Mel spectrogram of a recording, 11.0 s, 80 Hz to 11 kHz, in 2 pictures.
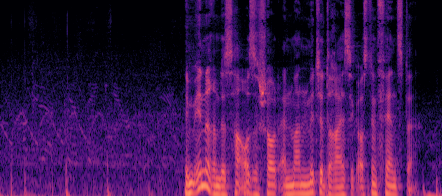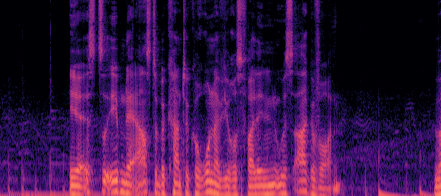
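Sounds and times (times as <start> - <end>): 
dull low thumps: 0.0 - 2.3, 5.2 - 11.0
ambulance emergency siren wailing: 0.0 - 7.4, 9.6 - 11.0
traffic rumble: 0.0 - 11.0
speech: 2.3 - 5.4, 6.4 - 9.9.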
